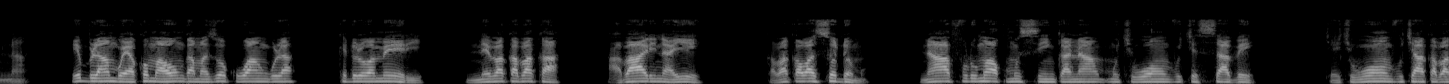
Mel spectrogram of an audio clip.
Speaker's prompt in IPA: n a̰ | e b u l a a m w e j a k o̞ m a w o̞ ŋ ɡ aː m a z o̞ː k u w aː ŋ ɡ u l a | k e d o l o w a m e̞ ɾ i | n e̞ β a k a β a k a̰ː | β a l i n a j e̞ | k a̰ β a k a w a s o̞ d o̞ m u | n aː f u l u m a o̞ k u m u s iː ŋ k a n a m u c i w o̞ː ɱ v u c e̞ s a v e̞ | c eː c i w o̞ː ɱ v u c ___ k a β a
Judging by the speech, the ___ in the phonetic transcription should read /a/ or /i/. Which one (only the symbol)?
a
